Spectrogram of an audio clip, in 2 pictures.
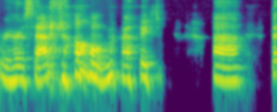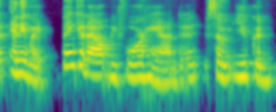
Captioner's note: chuckles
